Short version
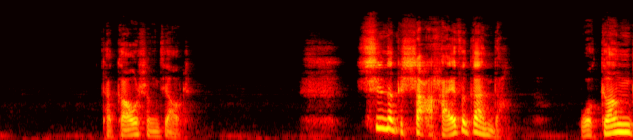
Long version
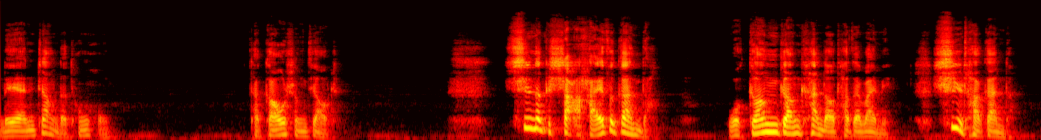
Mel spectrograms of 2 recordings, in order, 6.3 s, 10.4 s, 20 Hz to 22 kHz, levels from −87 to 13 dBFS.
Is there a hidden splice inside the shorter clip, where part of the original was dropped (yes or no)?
no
